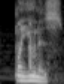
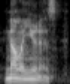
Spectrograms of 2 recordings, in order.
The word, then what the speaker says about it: Namajunas: Is that or? – Namajunas. – What'd you say? Namajunas? – Yeah. – Okay. Namajunas.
